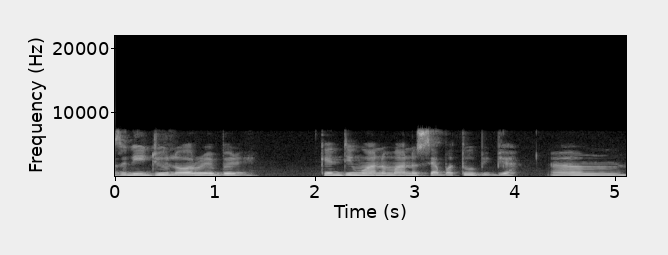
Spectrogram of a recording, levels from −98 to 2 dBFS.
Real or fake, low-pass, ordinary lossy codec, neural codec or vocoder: real; 7.2 kHz; Opus, 64 kbps; none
